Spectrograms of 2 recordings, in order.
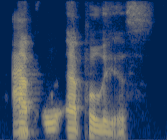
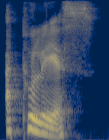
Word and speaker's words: Apuleius: So book number 9, you're going to have to help me out here because as a Brit, you know, we tend to pronounce words somewhat differently than Americans do. – That's so, okay. We'll forgive you for that. – The Golden Ass of Apuleius. – Apuleius. – Yes, yes, yeah.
